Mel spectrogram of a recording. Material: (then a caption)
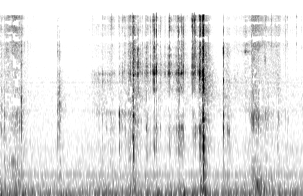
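Soap. A utility knife blade is scraped across the surface of a solid green-and-white striped soap bar held in the palm, and green flakes come off. Quiet, dry, bright scraping strokes cluster in the middle of the clip, with the loudest, sharpest scrape near the end, each dying away almost instantly.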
